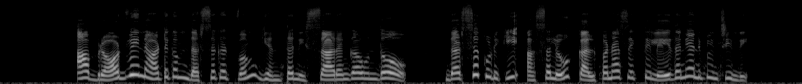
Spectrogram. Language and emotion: Telugu, disgusted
